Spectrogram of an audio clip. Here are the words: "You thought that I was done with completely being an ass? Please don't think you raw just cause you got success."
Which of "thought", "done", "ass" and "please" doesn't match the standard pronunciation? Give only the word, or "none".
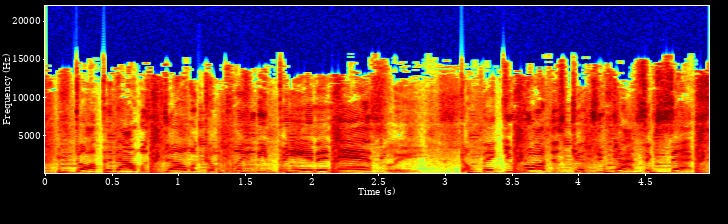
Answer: please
